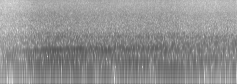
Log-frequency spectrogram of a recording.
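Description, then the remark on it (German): A car running on a roller test bench gives off a loud, steady motor drone with tonal whine that climbs gently in pitch, with no voices. “Erste Soundideen, die am Computer entstehen, klingen am Rollenprüfstand oft ganz anders.”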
